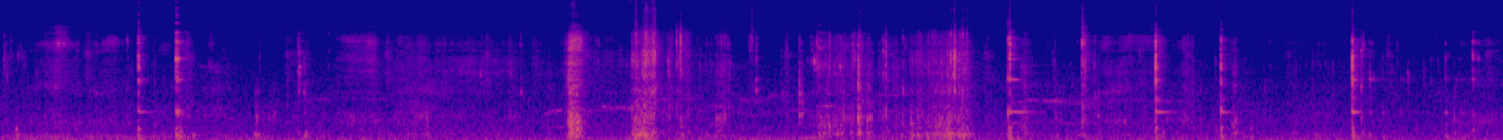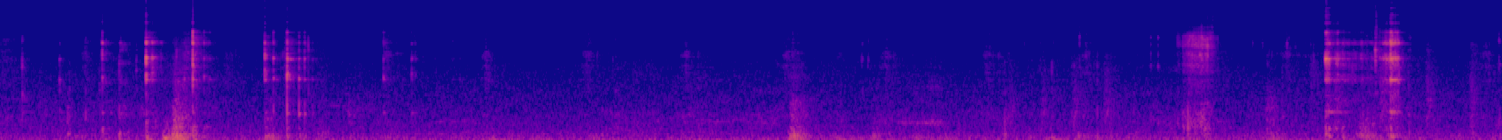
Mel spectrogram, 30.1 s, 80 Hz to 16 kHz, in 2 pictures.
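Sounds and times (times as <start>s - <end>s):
chewing: 0.0s - 15.4s
spoon clinking against bowl: 10.0s - 10.4s, 28.2s - 29.2s.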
